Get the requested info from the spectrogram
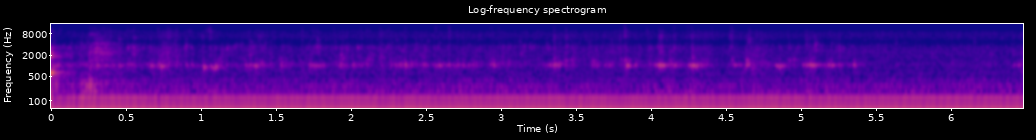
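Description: Hot tea trickling and dripping through a paper coffee filter in a pour-over cone into a cup: a faint patter of small drips that thins out toward the end.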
